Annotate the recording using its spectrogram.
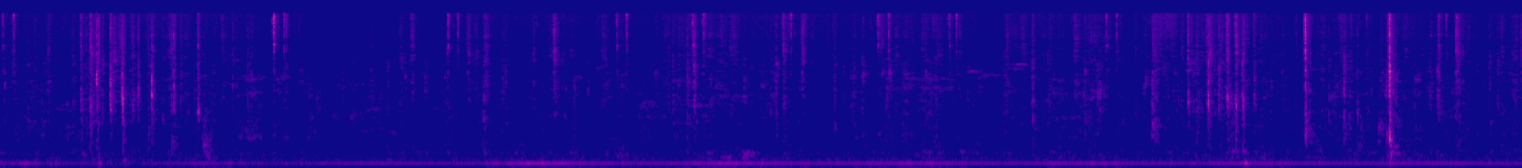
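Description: Near silence: room tone with a steady low hum and scattered faint clicks, a small cluster about a second in and another near the end.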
